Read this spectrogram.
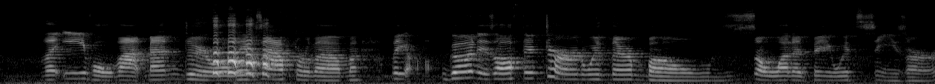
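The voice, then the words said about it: Squidward impression. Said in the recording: “Squidward.”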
